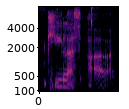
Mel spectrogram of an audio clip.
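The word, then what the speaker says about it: Kisi: k-i-s-i k-i-s-i yeah p-c it's pronounced keyless keyless entry it should come up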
